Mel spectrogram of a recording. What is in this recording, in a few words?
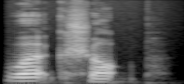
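"workshop" spoken, British English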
